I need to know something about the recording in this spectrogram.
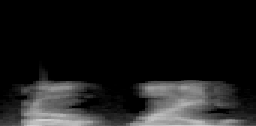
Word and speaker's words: provide: An act to provide，重新来过啊。An act to provide for the incorporation of association and the for related purposes.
